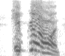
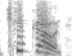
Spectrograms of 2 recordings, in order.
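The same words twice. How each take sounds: First: Higher and louder, driving on; repeated command, louder; louder insistent push. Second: Insistent push. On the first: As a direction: push harder the second time. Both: Acted. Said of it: "and he goes".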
